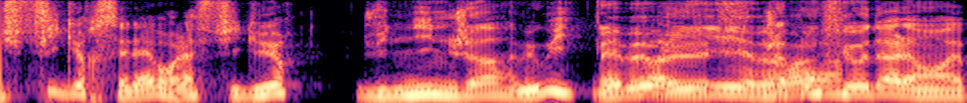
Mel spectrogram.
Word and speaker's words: ninja: Mais en lecture sino-japonaise, les kanji se prononcent Ninja.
